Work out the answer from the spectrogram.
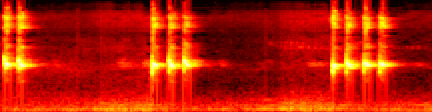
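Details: Sooty-headed bulbul trapping-lure call: short clusters of two to four crisp, bright notes with long quiet gaps between them, over soft low background noise.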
